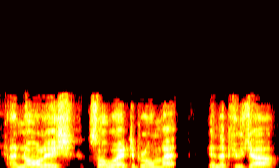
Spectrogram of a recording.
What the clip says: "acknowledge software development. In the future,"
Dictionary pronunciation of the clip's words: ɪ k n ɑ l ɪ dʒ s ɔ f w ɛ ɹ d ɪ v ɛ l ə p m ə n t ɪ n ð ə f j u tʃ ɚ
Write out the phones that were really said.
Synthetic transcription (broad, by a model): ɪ n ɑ l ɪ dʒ s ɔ w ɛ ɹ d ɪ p l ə m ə t ɪ n ð ə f j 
